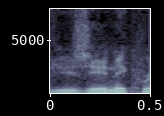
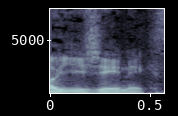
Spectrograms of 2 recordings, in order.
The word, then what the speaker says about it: Eugenic: I like that you pronounce it like Eugene. – Through Boom Studios. Yeah, oh, Eugenic, sorry. Wait, Eugenic? Eugenic. – I would say Eugenic, but... – Yeah, it's definitely Eugenic.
